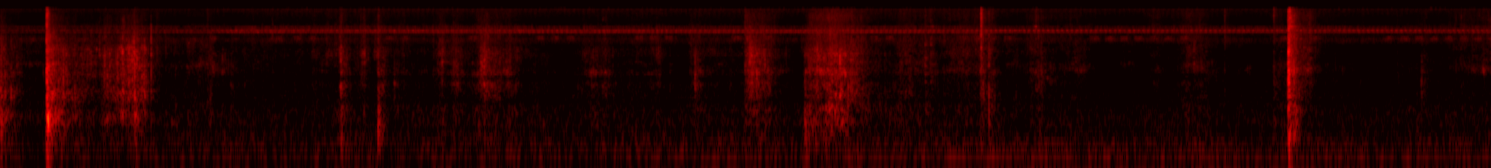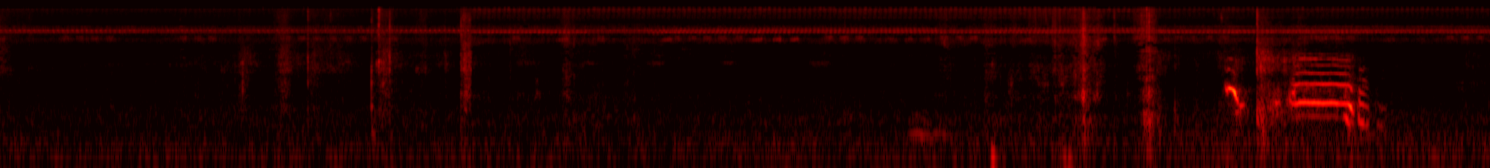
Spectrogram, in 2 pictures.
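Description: Faint steady chirring of insects, with scattered snaps, clicks and rustles as branches of mac khen fruit are cut with a long knife and handled, and feet move through undergrowth. Near the end a baby starts to whimper.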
